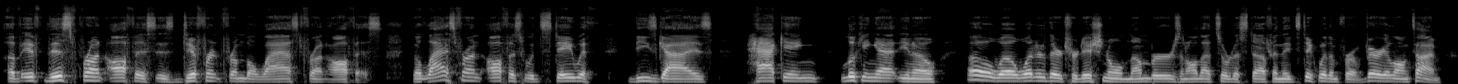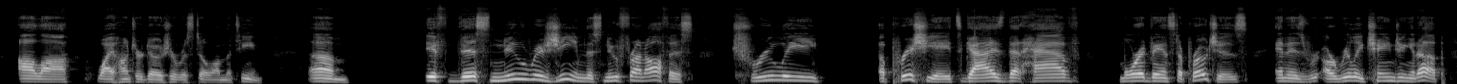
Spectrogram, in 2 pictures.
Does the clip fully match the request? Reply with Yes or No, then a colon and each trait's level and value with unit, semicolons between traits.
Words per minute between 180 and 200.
No: average, 170 wpm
